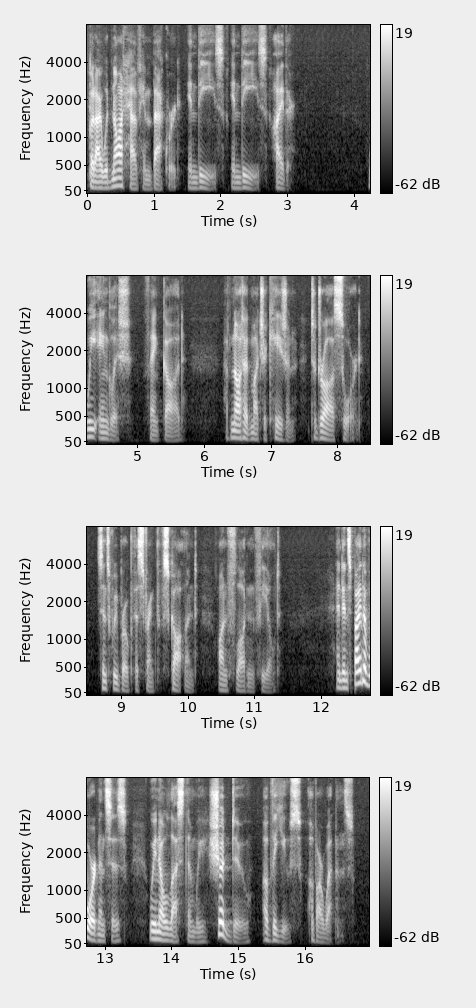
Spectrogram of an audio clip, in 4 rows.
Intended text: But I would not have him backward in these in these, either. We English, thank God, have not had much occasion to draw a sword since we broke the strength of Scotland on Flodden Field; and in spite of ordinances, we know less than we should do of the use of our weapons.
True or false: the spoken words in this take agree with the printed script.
true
